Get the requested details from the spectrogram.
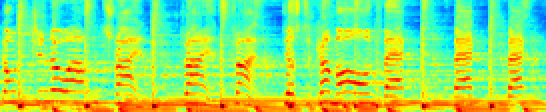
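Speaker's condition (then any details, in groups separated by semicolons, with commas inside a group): No condition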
